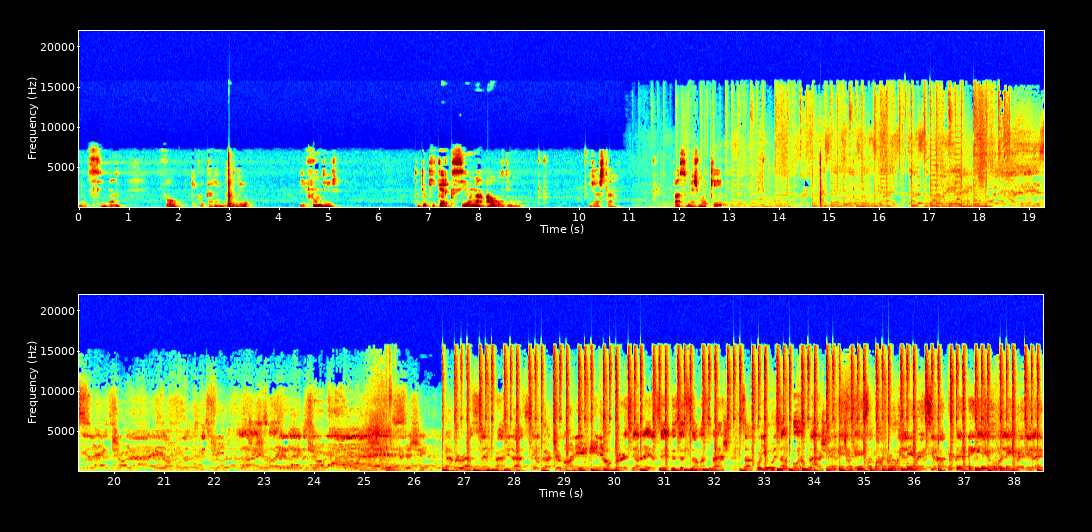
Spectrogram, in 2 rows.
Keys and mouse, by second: 2.5 w, 10.2 middle click, 11.8-14.3 drag, 14.3 w, 18.2 w, 20.0 middle click, 20.9 w, 23.7 w, 27.0 w, 29.4 w, 31.6 w, 34.2 w, 36.3 w, 38.4 w.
